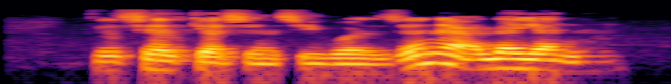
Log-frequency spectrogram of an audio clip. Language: Kabyle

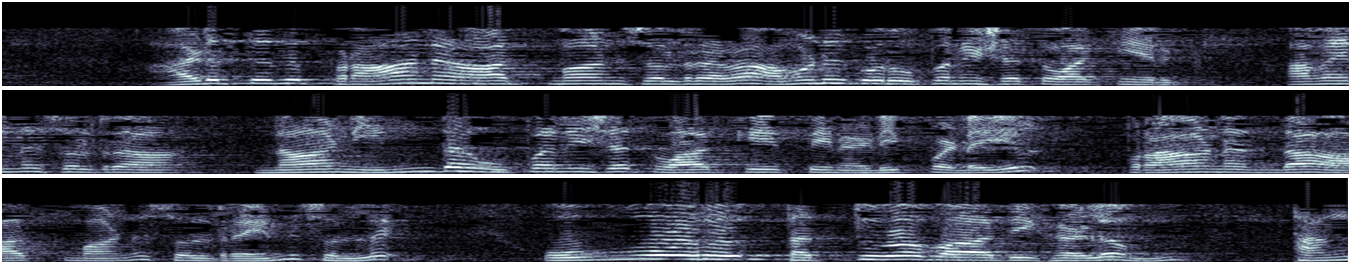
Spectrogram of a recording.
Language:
Tamil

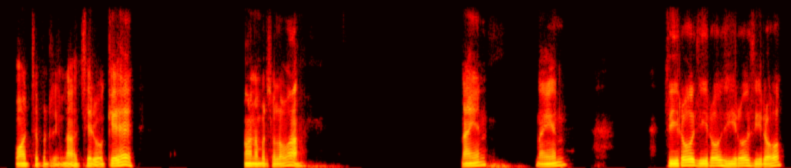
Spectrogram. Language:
Tamil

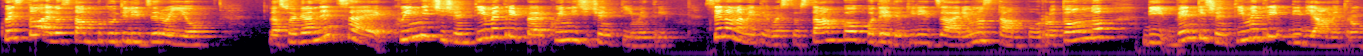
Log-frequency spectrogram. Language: Italian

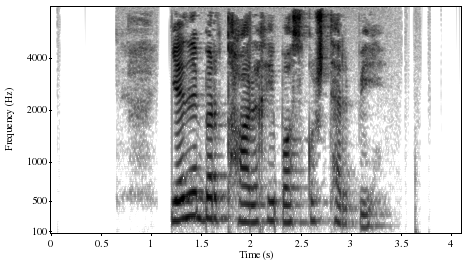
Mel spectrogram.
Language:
Uyghur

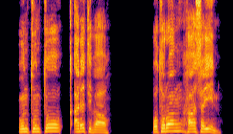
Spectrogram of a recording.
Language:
Dawro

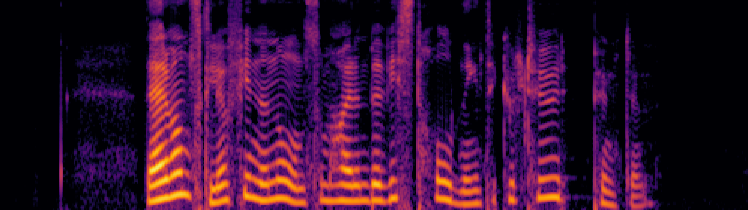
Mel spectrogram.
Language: Norwegian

